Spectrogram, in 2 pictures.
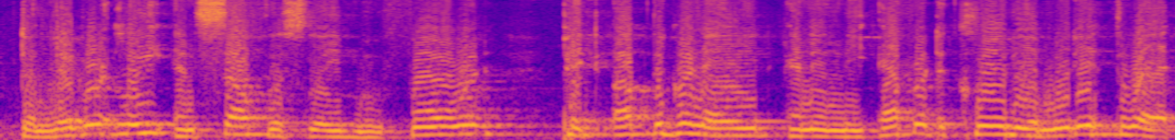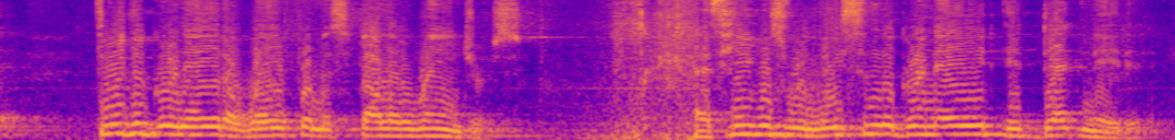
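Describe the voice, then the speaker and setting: An American man reads a formal military award citation aloud, crisp and measured, in set official phrases. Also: a little high, poor audio. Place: formal ceremony before an audience.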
